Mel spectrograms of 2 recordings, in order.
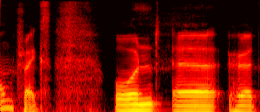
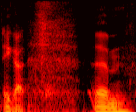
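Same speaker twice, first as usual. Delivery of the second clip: ordinary talk, nothing marked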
